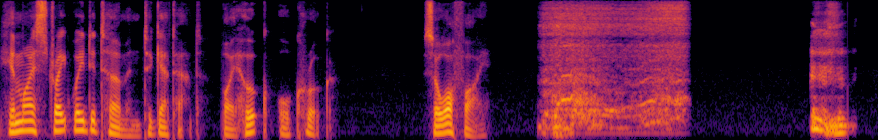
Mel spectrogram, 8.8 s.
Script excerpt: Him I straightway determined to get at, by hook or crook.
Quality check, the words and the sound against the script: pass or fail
fail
